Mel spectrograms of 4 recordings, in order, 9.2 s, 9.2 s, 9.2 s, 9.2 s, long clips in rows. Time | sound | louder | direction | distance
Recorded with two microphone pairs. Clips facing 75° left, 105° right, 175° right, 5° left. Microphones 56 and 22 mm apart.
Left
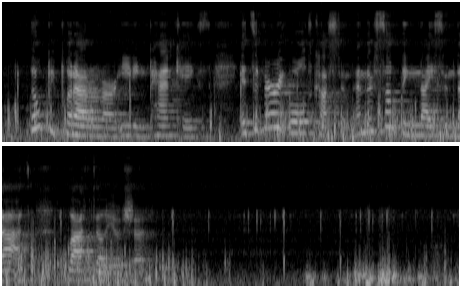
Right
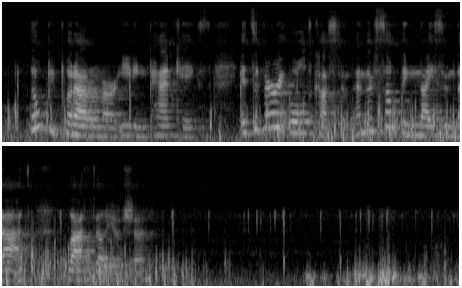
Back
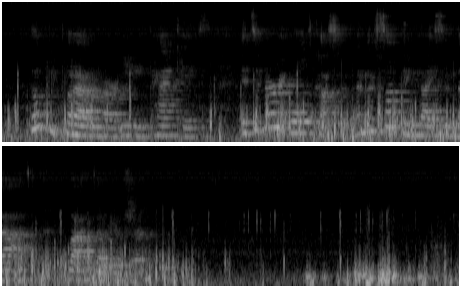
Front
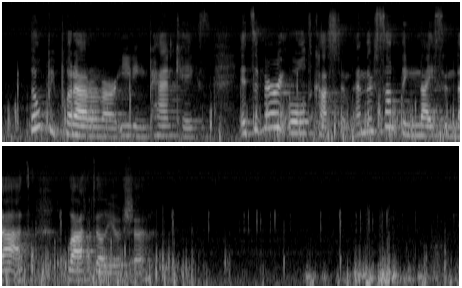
0.3 | a woman speaking | even, front 8 dB | 15° right | 1.2 m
